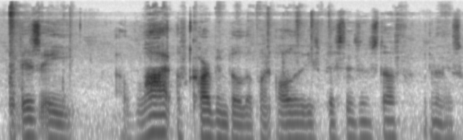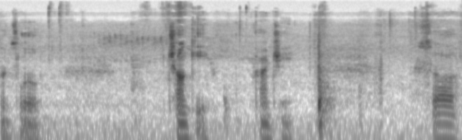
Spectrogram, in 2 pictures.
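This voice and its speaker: A man's voice: deep voice, creaky, background noise. A young man narrating a casual car-build vlog in his home garage, laid-back and swearing freely, recorded on a camera mic.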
